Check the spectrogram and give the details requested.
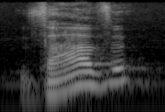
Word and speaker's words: Vav: Et donc, la prononciation du lettre Vav en hébreu, selon la prononciation de Abraham et Moshe, on le prononce V, mais pas W ou comme avec certains, c'est directement V.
